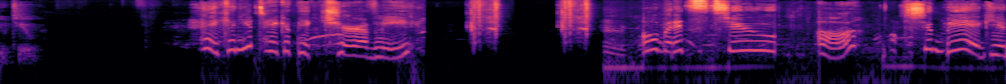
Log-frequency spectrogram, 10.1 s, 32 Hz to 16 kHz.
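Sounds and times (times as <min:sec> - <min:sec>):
camera shutter snaps: 0:04.6 - 0:06.0.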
